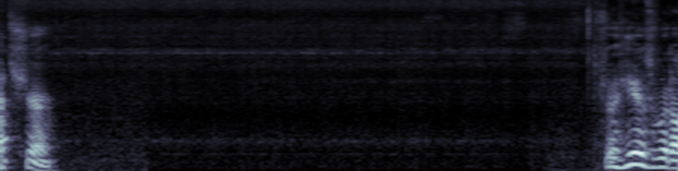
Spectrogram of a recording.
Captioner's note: grinder sounds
